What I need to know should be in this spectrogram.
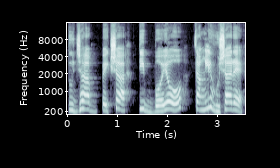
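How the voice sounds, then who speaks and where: A woman voicing a sharp-tongued, scheming older aunt who scolds and insults. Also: high-pitched, slow pace. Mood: scolding.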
